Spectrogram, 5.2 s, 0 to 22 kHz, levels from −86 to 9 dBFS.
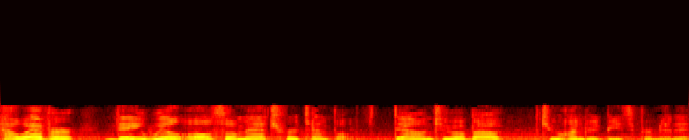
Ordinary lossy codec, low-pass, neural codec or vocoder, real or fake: MP3, 32 kbps; 5.4 kHz; autoencoder, 48 kHz, 128 numbers a frame, DAC-VAE, trained on Japanese speech; fake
